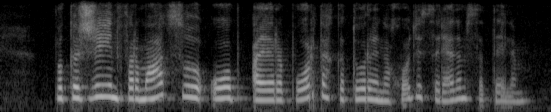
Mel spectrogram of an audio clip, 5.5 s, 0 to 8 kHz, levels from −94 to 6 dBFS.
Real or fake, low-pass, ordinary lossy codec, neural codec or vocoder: real; 7.2 kHz; Opus, 16 kbps; none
